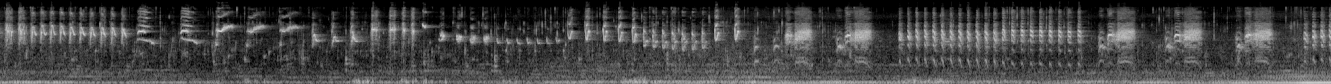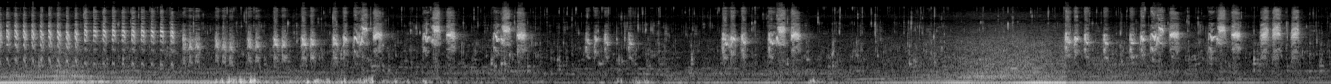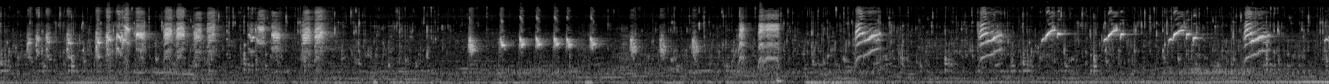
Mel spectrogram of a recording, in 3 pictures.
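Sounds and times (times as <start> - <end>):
flowing river: 0.0 - 39.9
bird harsh chattering calls: 5.6 - 13.4.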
